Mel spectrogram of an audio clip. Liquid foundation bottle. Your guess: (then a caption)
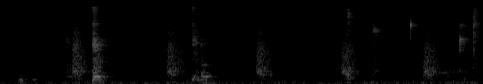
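Nearly empty. An opaque liquid foundation bottle is shaken, giving eight short, bright sloshing and rattling bursts of the little liquid left inside. The hollow sound shows a lot of empty space, so the bottle is nearly used up.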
